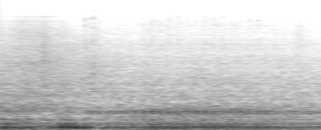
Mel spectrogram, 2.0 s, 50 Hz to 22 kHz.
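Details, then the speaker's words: BMW M3 in San Marino blue, low on fuel, started with camera at the rear of the car; deep, strong rumble flaring briefly after catching, then settling to a smooth, even fast idle with no knocks: normal cold start. "Yeah, sounds incredible."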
